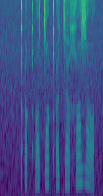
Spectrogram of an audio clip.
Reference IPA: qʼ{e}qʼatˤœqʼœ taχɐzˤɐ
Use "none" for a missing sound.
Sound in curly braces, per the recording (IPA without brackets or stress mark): e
